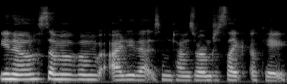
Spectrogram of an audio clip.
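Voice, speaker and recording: Her voice sits fairly high in pitch for a woman. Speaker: booktuber. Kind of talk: casual chat. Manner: slight W-like R sound.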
